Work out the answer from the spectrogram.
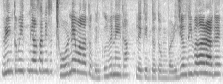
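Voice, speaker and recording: A woman's voice: high-pitched, lively intonation, fast, pushed and bright, pitched above the performer's own voice. A woman doing a teasing, smug young man.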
